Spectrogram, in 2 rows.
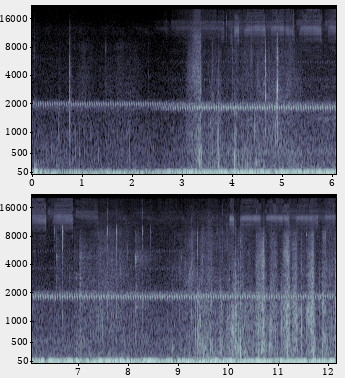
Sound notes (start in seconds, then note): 5.4 branches breaking in the timber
